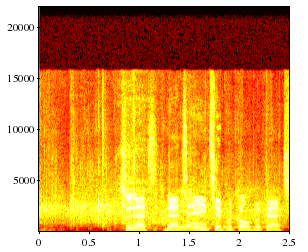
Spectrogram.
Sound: audience clapping

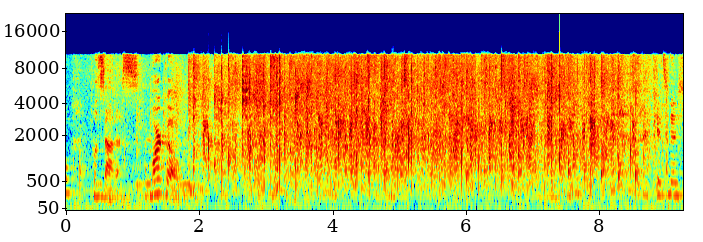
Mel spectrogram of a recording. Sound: audience Applauds

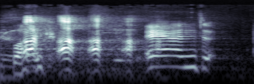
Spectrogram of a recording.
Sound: laughs

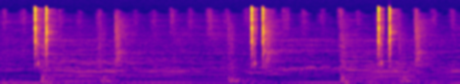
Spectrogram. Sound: mouse clicking

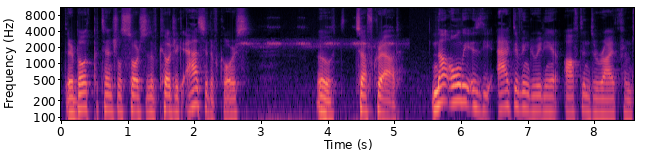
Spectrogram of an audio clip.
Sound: cricket

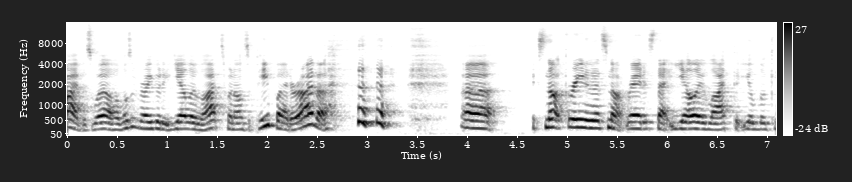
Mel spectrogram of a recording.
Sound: laughing

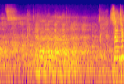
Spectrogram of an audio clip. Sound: audience laughs

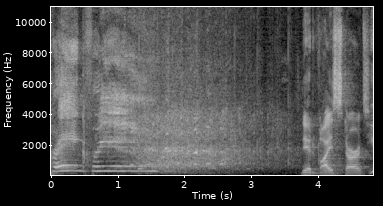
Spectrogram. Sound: audience laughs

